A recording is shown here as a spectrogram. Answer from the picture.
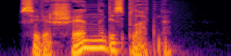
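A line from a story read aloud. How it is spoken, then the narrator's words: Almost a whisper. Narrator (Russian): Почти шепотом обратился к ней странник и добавил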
